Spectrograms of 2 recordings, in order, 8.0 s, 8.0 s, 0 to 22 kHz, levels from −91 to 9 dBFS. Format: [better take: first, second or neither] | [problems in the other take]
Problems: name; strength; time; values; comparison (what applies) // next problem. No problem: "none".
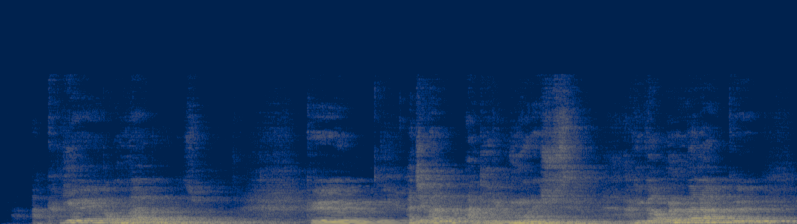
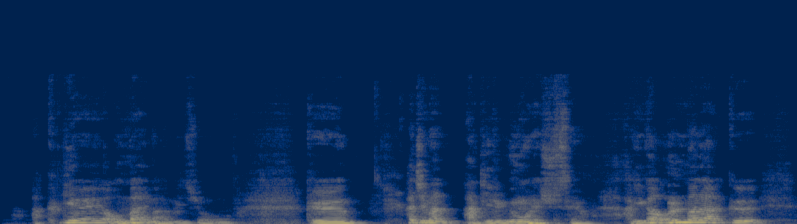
second | room echo; strong; dies away in 1.9 s; slight in the second // off-mic speech; far; far in the second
